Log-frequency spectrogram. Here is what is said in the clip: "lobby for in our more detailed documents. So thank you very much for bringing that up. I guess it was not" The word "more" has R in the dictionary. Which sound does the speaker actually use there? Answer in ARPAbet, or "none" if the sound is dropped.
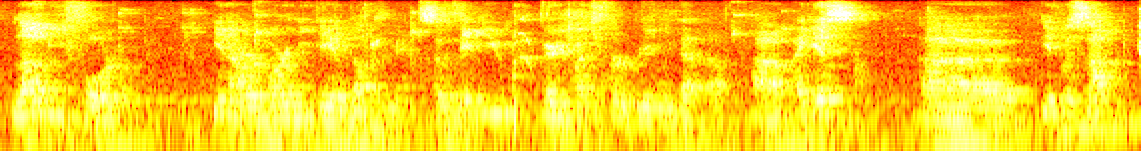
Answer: R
